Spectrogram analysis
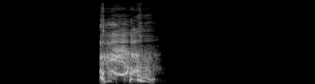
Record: {"cough_length": "3.2 s", "cough_amplitude": 14921, "cough_signal_mean_std_ratio": 0.32, "survey_phase": "alpha (2021-03-01 to 2021-08-12)", "age": "65+", "gender": "Male", "wearing_mask": "No", "symptom_cough_any": true, "symptom_fatigue": true, "symptom_change_to_sense_of_smell_or_taste": true, "symptom_onset": "2 days", "smoker_status": "Ex-smoker", "respiratory_condition_asthma": false, "respiratory_condition_other": false, "recruitment_source": "Test and Trace", "submission_delay": "2 days", "covid_test_result": "Positive", "covid_test_method": "RT-qPCR"}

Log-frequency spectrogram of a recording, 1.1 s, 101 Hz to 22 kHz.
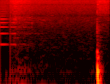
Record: {"exhalation_length": "1.1 s", "exhalation_amplitude": 9698, "exhalation_signal_mean_std_ratio": 0.33, "survey_phase": "beta (2021-08-13 to 2022-03-07)", "age": "65+", "gender": "Female", "wearing_mask": "No", "symptom_none": true, "smoker_status": "Never smoked", "respiratory_condition_asthma": false, "respiratory_condition_other": false, "recruitment_source": "REACT", "submission_delay": "1 day", "covid_test_result": "Negative", "covid_test_method": "RT-qPCR", "influenza_a_test_result": "Negative", "influenza_b_test_result": "Negative"}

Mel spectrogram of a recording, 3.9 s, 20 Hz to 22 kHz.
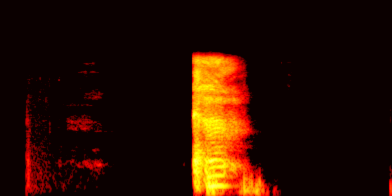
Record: {"cough_length": "3.9 s", "cough_amplitude": 28009, "cough_signal_mean_std_ratio": 0.25, "survey_phase": "beta (2021-08-13 to 2022-03-07)", "age": "18-44", "gender": "Female", "wearing_mask": "No", "symptom_cough_any": true, "symptom_runny_or_blocked_nose": true, "symptom_shortness_of_breath": true, "symptom_headache": true, "symptom_change_to_sense_of_smell_or_taste": true, "symptom_loss_of_taste": true, "symptom_other": true, "smoker_status": "Never smoked", "respiratory_condition_asthma": false, "respiratory_condition_other": false, "recruitment_source": "Test and Trace", "submission_delay": "1 day", "covid_test_result": "Positive", "covid_test_method": "ePCR"}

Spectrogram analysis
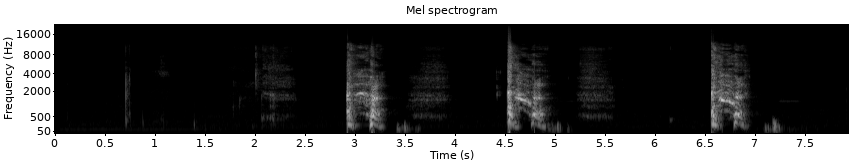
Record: {"three_cough_length": "7.9 s", "three_cough_amplitude": 32768, "three_cough_signal_mean_std_ratio": 0.29, "survey_phase": "beta (2021-08-13 to 2022-03-07)", "age": "18-44", "gender": "Male", "wearing_mask": "No", "symptom_shortness_of_breath": true, "symptom_fatigue": true, "smoker_status": "Ex-smoker", "respiratory_condition_asthma": false, "respiratory_condition_other": false, "recruitment_source": "REACT", "submission_delay": "1 day", "covid_test_result": "Negative", "covid_test_method": "RT-qPCR", "influenza_a_test_result": "Negative", "influenza_b_test_result": "Negative"}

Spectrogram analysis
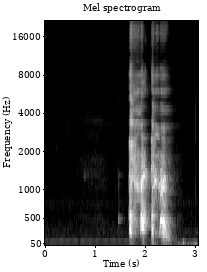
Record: {"cough_length": "3.1 s", "cough_amplitude": 11285, "cough_signal_mean_std_ratio": 0.37, "survey_phase": "alpha (2021-03-01 to 2021-08-12)", "age": "18-44", "gender": "Male", "wearing_mask": "No", "symptom_none": true, "smoker_status": "Never smoked", "respiratory_condition_asthma": false, "respiratory_condition_other": false, "recruitment_source": "REACT", "submission_delay": "1 day", "covid_test_result": "Negative", "covid_test_method": "RT-qPCR"}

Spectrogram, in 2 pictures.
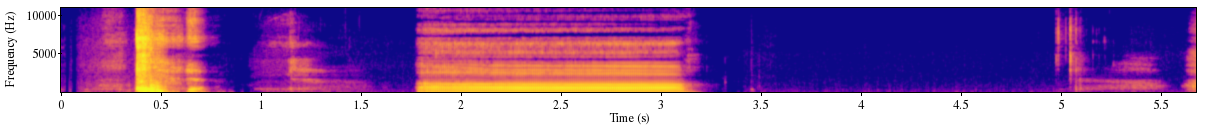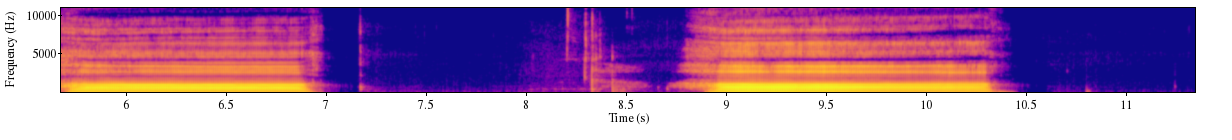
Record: {"exhalation_length": "11.3 s", "exhalation_amplitude": 32768, "exhalation_signal_mean_std_ratio": 0.37, "survey_phase": "beta (2021-08-13 to 2022-03-07)", "age": "45-64", "gender": "Male", "wearing_mask": "No", "symptom_cough_any": true, "symptom_new_continuous_cough": true, "symptom_shortness_of_breath": true, "symptom_sore_throat": true, "symptom_onset": "3 days", "smoker_status": "Never smoked", "respiratory_condition_asthma": false, "respiratory_condition_other": false, "recruitment_source": "Test and Trace", "submission_delay": "2 days", "covid_test_result": "Positive", "covid_test_method": "RT-qPCR", "covid_ct_value": 22.4, "covid_ct_gene": "ORF1ab gene"}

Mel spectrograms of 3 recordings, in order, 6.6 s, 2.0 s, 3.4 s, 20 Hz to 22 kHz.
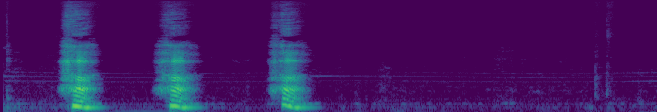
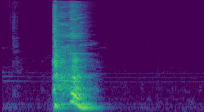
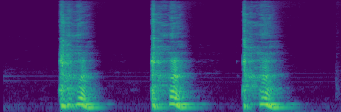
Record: {"exhalation_length": "6.6 s", "exhalation_amplitude": 13745, "exhalation_signal_mean_std_ratio": 0.27, "cough_length": "2.0 s", "cough_amplitude": 17896, "cough_signal_mean_std_ratio": 0.32, "three_cough_length": "3.4 s", "three_cough_amplitude": 18990, "three_cough_signal_mean_std_ratio": 0.46, "survey_phase": "beta (2021-08-13 to 2022-03-07)", "age": "45-64", "gender": "Male", "wearing_mask": "No", "symptom_change_to_sense_of_smell_or_taste": true, "smoker_status": "Never smoked", "respiratory_condition_asthma": true, "respiratory_condition_other": false, "recruitment_source": "REACT", "submission_delay": "1 day", "covid_test_result": "Negative", "covid_test_method": "RT-qPCR", "influenza_a_test_result": "Unknown/Void", "influenza_b_test_result": "Unknown/Void"}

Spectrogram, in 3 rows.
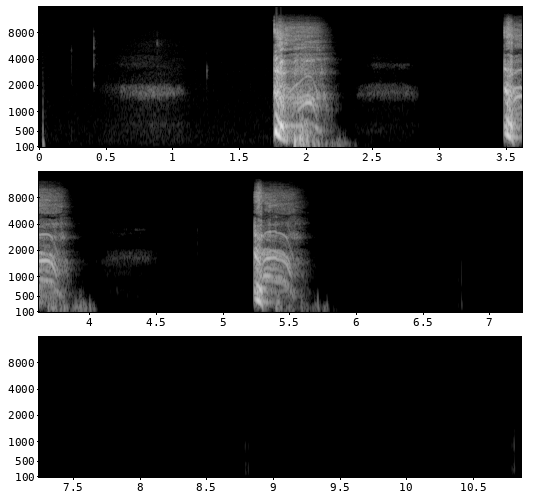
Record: {"three_cough_length": "10.9 s", "three_cough_amplitude": 31286, "three_cough_signal_mean_std_ratio": 0.17, "survey_phase": "beta (2021-08-13 to 2022-03-07)", "age": "45-64", "gender": "Female", "wearing_mask": "No", "symptom_runny_or_blocked_nose": true, "symptom_sore_throat": true, "smoker_status": "Ex-smoker", "respiratory_condition_asthma": false, "respiratory_condition_other": false, "recruitment_source": "Test and Trace", "submission_delay": "0 days", "covid_test_result": "Positive", "covid_test_method": "LFT"}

